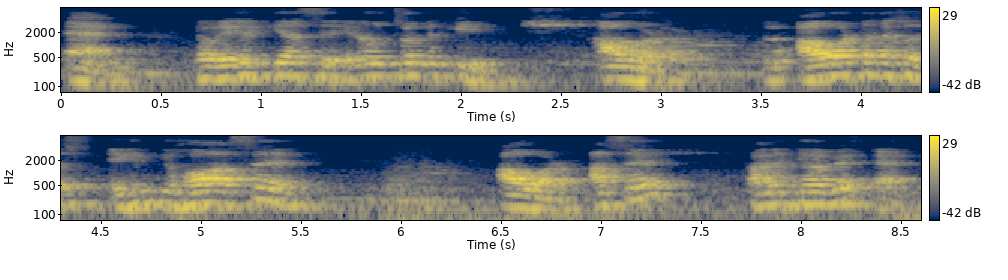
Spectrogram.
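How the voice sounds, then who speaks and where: A man's voice: a little high, a little fast, pauses often, darkish tone, distant mic, slight background noise. A male teacher, quizzing his students with repeated questions during a grammar lesson. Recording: very echoey room, voice from afar.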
